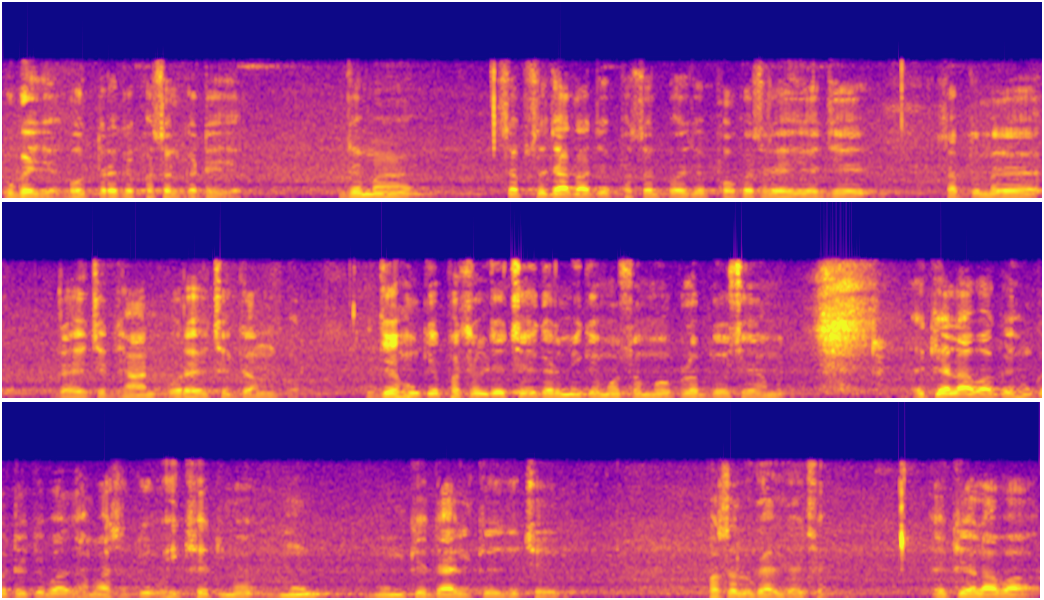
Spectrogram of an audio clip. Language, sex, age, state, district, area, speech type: Maithili, male, 18-30, Bihar, Supaul, rural, spontaneous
